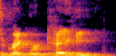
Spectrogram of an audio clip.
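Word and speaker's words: καί: And then when I learned the end that's in between these words, it's a Greek word, kai. It's spelled K-A-I.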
